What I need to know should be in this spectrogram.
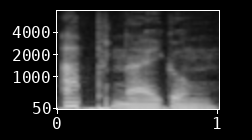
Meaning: aversion (dislike)
- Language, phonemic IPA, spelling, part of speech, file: German, /ˈʔapˌnaɪ̯ɡʊŋ/, Abneigung, noun, De-Abneigung.ogg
